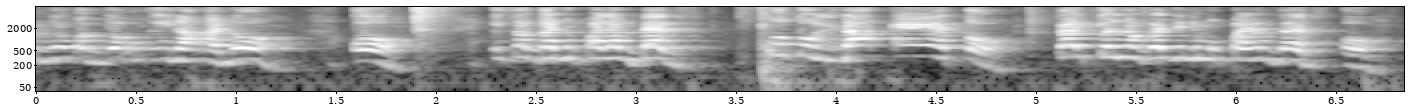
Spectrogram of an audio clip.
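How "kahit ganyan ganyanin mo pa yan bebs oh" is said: ordinary talk, nothing marked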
